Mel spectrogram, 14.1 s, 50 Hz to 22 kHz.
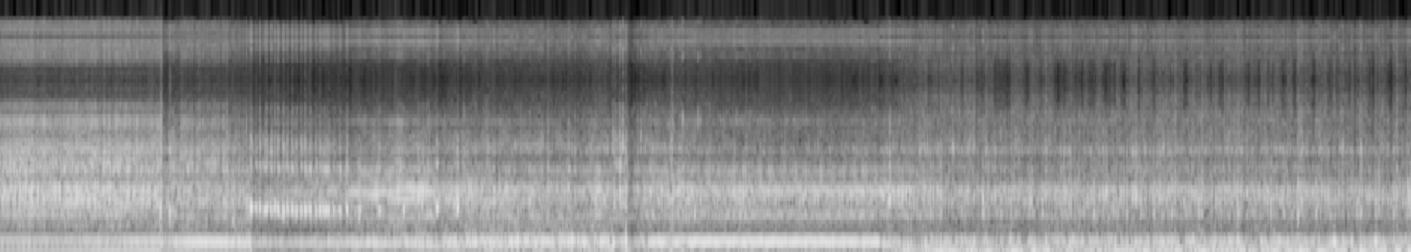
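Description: ASP 61 two-stroke glow engine of an RC model plane, heard up close, running steadily. About nine seconds in it drops to a lower, slower idle.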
